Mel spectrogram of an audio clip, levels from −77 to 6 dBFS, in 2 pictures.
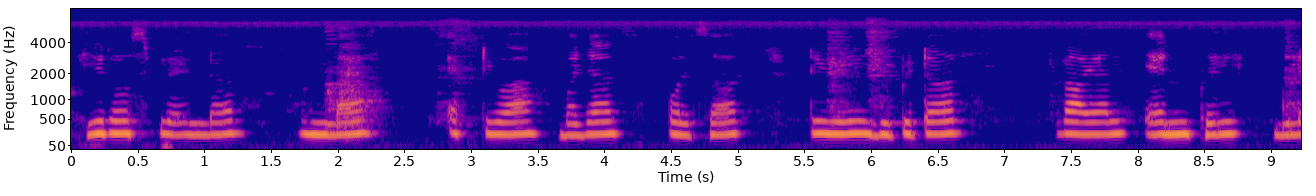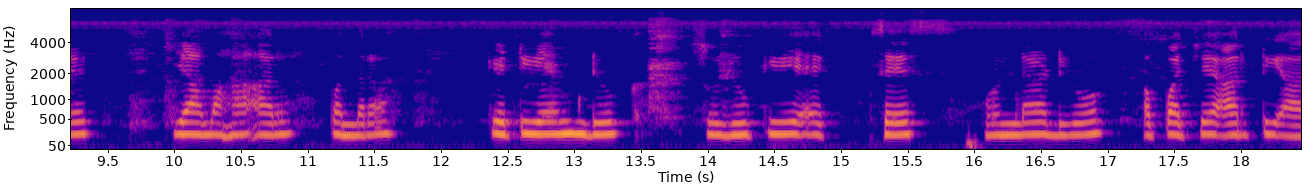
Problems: constant background noise, background conversations at intervals, low volume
